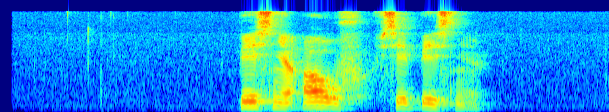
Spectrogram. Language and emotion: Russian, neutral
